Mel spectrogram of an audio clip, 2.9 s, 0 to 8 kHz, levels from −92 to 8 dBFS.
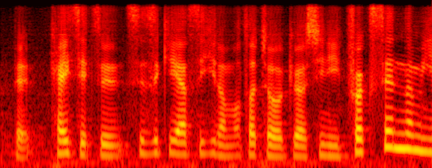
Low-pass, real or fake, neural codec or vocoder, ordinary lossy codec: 7.2 kHz; fake; codec, 16 kHz, 0.3 kbps, FocalCodec; none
